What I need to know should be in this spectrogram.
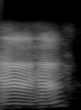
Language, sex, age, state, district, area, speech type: Gujarati, male, 30-45, Gujarat, Surat, urban, conversation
